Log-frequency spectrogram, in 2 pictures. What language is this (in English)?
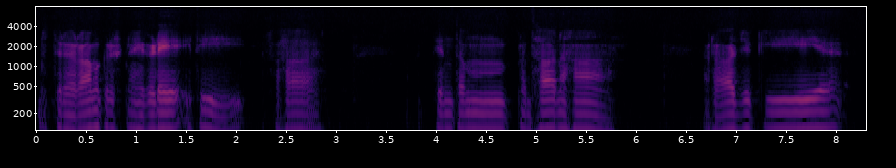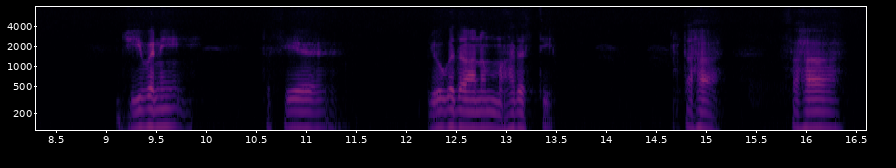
Sanskrit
